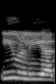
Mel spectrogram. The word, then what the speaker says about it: Ioulia: yes because that's it's eia that's how you say Julia in Greek but by the way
